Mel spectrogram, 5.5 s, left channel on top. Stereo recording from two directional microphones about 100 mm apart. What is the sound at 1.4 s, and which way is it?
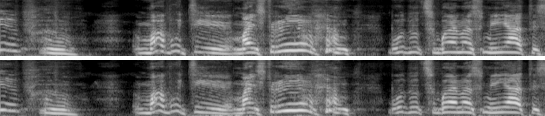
A woman's voice, 25° left (ahead or behind).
